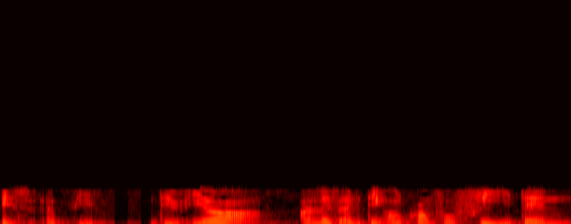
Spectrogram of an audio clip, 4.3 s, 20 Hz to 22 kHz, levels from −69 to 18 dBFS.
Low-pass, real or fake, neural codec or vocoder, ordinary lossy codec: 3.6 kHz; real; none; MP3, 16 kbps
